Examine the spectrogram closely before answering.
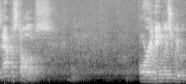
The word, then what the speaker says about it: apostolos: definition number one two the Greek word this this I sort of pronounced because it's really close to the English word is apostolos or in English we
